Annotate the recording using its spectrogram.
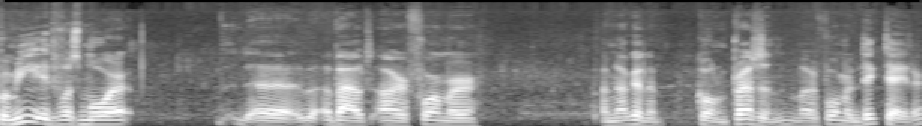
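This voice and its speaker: Man with a Dutch accent, medium pitch with ordinary variation, fairly quick pace broken by long, frequent pauses. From Netherlands. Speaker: composer and conductor. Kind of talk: interview. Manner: halting.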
